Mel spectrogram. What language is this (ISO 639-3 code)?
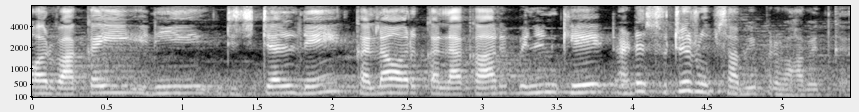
snd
